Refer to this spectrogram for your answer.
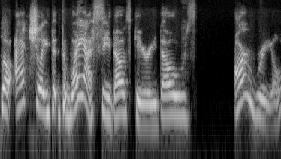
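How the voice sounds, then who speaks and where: A woman with a Southern US accent, very wide pitch swings and a fairly slow pace in a dry, close sound with no echo. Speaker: spiritual podcaster and author. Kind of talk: interview.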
